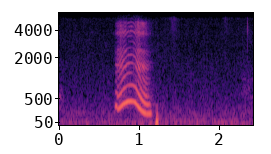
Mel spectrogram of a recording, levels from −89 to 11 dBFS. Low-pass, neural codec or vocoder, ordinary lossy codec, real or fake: 5.4 kHz; none; Opus, 16 kbps; real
